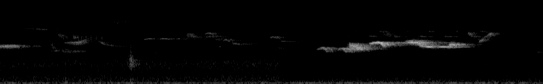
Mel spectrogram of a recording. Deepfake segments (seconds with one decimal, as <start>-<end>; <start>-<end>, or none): none

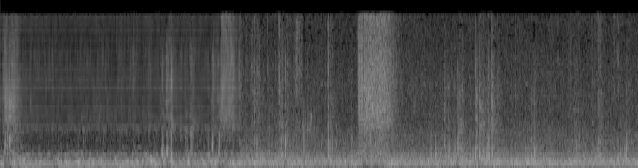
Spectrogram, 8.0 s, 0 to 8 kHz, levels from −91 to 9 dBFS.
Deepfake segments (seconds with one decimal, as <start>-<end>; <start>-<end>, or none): 0.0-3.0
